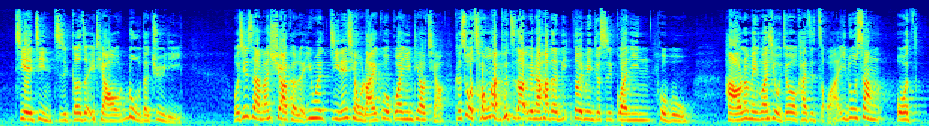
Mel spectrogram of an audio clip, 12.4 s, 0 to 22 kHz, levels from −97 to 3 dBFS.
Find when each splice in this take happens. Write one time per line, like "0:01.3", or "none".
none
